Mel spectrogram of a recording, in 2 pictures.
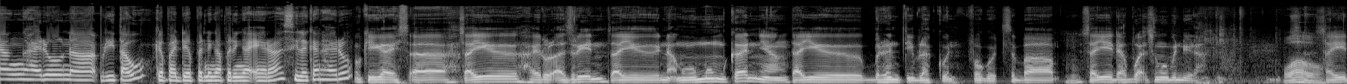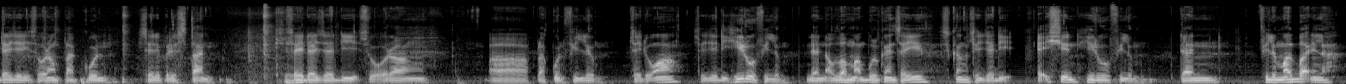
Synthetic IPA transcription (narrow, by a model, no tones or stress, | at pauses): jaŋhajɾʊlnaʔbəɾit̪aukəpadapənəŋahpənəŋaɾʔeɾasilakanɦajɾʊlʔokeɡajsəsajəɦajɾʊlʔa̰zɾinsajəna̰ʔmə̃ŋumumkanjaŋsajəbərhənt̪ibəlakʊnfoɡʊtsəbap̚sajədahbua̰t̪̚səmuəbəndəlah | wasajədahd͡ʒadisəoɾaŋpəlakʊnsajadaɾipadəsə̥t̪an | sajədahd͡ʒadisəo̰ɾaŋ | əpəlakʊnfiləm | sajədoʔasajəd͡ʒadiɦiɾofiləmdanʔa̰lːɔhmaʔbulkansajəsə̥kaɾaŋsajad͡ʒadi | ɛ̰k̚sənhiɾofiləm | dan | filəmːalbaʔnilah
